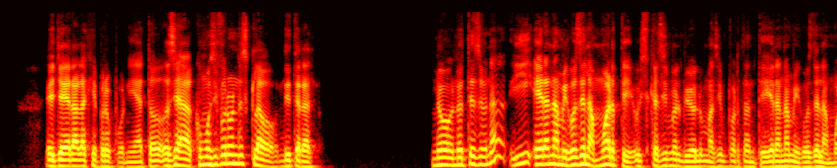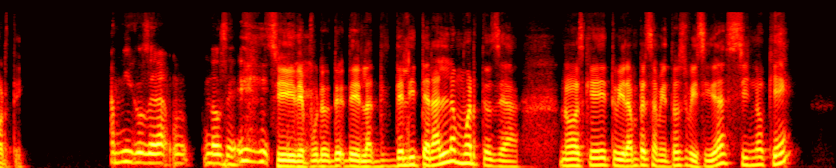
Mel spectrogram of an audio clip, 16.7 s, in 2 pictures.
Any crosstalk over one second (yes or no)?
no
